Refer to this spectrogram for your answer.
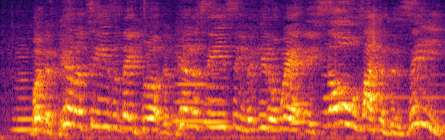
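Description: With music in the background, a man with an extremely high pitch talks at a fairly quick pace and with lively intonation. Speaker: spoken word poet. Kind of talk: spoken word poetry performance. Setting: live event before an audience.

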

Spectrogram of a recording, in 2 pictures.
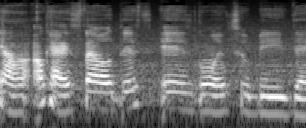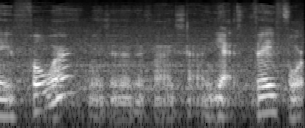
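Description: Amid noticeable background noise, a woman with a fairly low pitch speaks at a very slow pace with long, frequent pauses and lively intonation. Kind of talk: casual vlog talk to camera. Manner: slightly slurred speech.

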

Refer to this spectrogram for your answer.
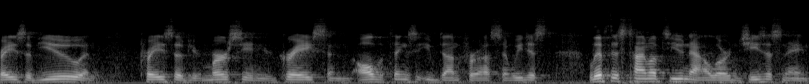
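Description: A man at a moderate pace, fairly even intonation, light background noise behind him. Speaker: pastor. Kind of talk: announcements then prayer. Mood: prayerful, soft. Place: church. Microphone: podium.

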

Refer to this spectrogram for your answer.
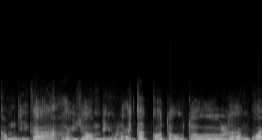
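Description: In a Hong Kong accent, the speaker talks at a fairly slow pace with ordinary pitch variation. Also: man. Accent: Hong Kong Cantonese. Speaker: former jockey and horse trainer. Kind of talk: casual chat.

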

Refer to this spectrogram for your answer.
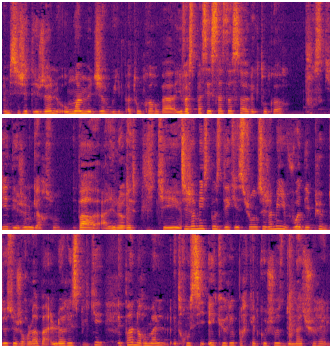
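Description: Music sits in the background. A woman speaks over it with fairly even intonation. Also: moderate pace. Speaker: vlogger. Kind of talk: casual vlog chat. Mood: earnest, opinionated. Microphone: phone near.

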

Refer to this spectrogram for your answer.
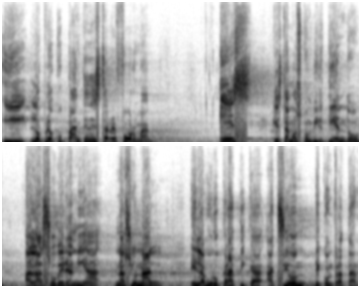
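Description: Over light background noise, a man speaks very slowly in a raised, projected voice whose loudness stays very even. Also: ordinary pitch variation. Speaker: senator at podium. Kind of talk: parliamentary speech. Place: hall. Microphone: podium.

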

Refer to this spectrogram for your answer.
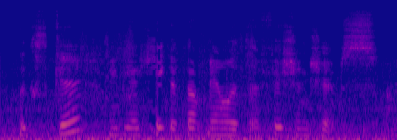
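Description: A woman's voice sits against loud background noise. The sound is dry, with no echo. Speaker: food vlogger. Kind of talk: casual mukbang vlog chat. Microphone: phone near.

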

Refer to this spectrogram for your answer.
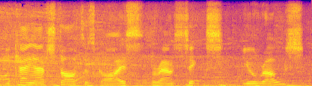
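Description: The speech moves at a very slow pace, with music in the background. The sound is dry, with no echo. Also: man. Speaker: travel vlogger. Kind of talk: casual vlog commentary. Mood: cheerful, relaxed. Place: street. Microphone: phone near.

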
